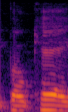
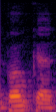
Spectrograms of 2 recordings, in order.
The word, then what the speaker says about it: bokeh: Wendy says she loves the blur, you know, the bouquet or the bokeh, depending on, you know, how you say it.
